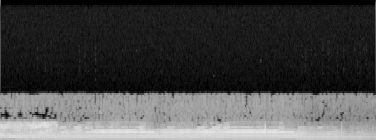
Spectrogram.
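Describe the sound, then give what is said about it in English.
The Blue Beetle's fast motor car roars loudly and steadily, its engine pitch shifting as it accelerates and speeds off, with no voices present. “In his fast motor car sped the Blue Beetle, leaving the commissioner's daughter on guard over Bugs McGarty and his band of criminals.”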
